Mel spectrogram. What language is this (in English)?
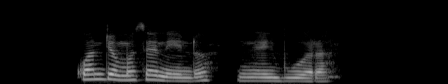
Luo (Kenya and Tanzania)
